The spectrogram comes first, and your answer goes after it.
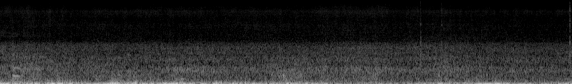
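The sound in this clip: Steady wash of sea waves on a crowded beach on a hot day, with people lying in the water. A broad, even roar carries through with some wind noise and no clear breaks.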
